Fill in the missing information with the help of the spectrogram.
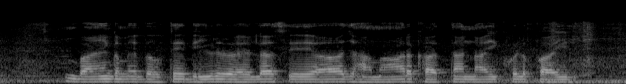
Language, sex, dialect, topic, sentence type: Bhojpuri, male, Northern, banking, statement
